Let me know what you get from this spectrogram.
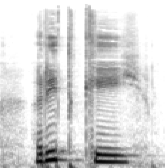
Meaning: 1. rare 2. thin, sparse 3. scarce 4. liquid
- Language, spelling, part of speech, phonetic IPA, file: Ukrainian, рідкий, adjective, [rʲidˈkɪi̯], Uk-рідкий.ogg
